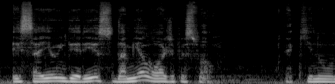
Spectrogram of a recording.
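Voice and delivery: usual speaking voice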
